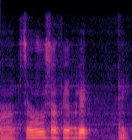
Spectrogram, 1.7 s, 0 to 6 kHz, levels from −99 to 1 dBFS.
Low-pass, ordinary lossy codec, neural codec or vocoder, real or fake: 5.4 kHz; none; codec, 24 kHz, 1 kbps, SNAC; fake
